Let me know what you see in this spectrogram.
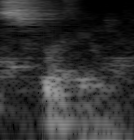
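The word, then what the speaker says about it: SWDE: You might need to run some software that we provide, like the so-called SWADE, S-W-D-E, we all pronounce it SWADE.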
